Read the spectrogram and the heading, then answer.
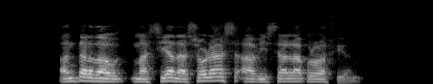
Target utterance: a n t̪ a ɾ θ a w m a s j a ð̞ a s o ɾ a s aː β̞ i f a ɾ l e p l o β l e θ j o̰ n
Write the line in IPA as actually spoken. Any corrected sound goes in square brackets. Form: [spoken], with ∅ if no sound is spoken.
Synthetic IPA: a n t̪ a ɾ [ð] a w m a s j a ð̞ a s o ɾ a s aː β̞ i [s] a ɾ l [a] p [ɾ] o β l [a] θ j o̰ n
